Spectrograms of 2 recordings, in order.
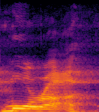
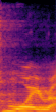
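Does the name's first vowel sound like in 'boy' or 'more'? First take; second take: more; boy. First: The first vowel sounds like the 'or' in 'more'. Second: The first vowel sounds like the 'oy' in 'boy'. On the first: This is how the speaker's family says the name. "only I pronounce it Mora" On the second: This is how the name may be said in the UK. "in the U K, the name itself may be pronounced Moira"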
